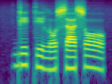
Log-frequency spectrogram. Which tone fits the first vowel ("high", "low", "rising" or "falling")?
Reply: high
